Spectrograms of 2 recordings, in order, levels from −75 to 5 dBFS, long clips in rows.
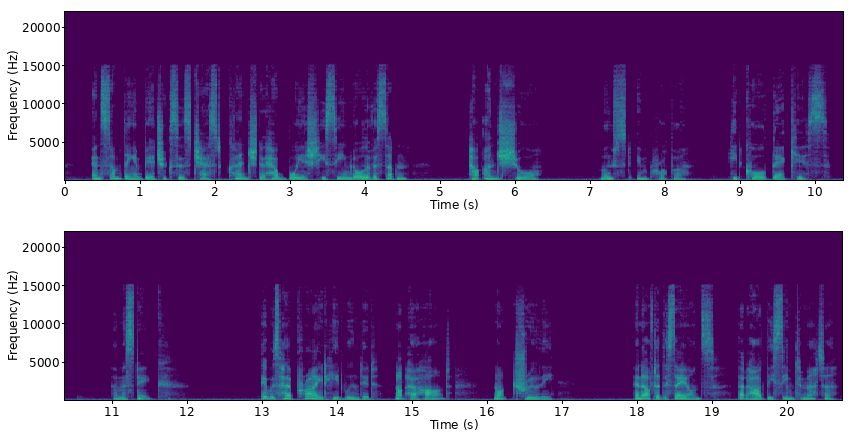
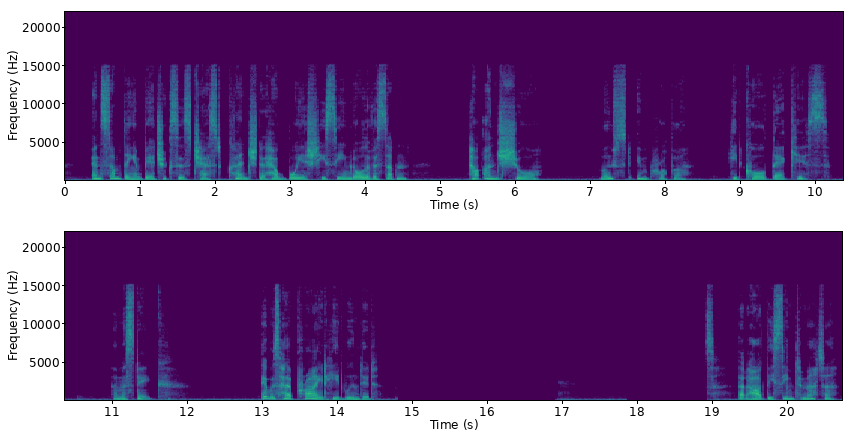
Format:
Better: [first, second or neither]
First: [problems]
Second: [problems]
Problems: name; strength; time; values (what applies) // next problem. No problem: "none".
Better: first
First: none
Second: audio cutting out; at 15 s for 2 s and at 18 s for 1 s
